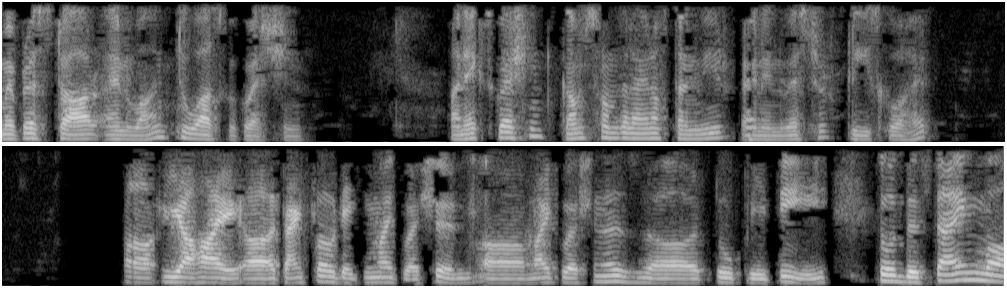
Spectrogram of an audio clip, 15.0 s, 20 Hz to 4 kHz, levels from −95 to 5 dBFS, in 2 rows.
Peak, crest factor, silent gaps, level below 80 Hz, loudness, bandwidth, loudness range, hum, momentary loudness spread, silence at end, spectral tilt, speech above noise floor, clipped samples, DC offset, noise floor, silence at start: -2 dBFS; 20 dB; 8.03-8.40 s; -66 dBFS; -21 LUFS; 4 kHz; 10 LU; none; 14 LU; 0 s; -9.5 dB/octave; 51 dB; under 0.1%; under 0.1%; -72 dBFS; 0 s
